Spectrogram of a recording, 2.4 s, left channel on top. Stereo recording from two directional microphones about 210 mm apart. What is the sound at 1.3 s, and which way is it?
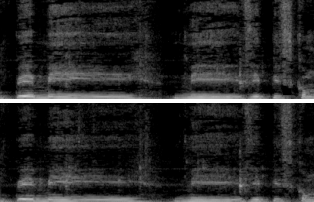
Speech, 45° left (ahead or behind).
